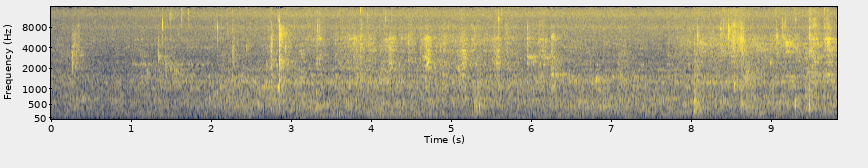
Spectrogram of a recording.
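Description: A fish is rubbed and slapped in liquid in a metal bowl.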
